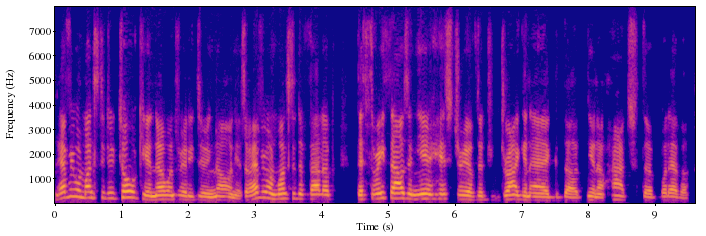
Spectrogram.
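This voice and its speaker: A man talking as a writer on a panel, his voice pitched high and moving with lively swings. He is animated and conversational, restarting sentences as he goes. The call audio is dull and lo-fi. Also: a little fast, dry recording. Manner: animated, restarts sentences, many "you know" fillers.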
